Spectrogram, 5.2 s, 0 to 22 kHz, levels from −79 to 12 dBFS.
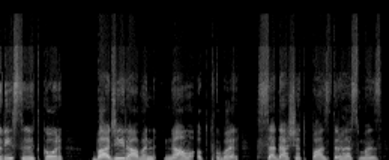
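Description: At 2.83 s a brief smear wobbles the speech: short concealed packet loss, where about 40 ms never arrived and the receiver extended the preceding sound across the hole. From 2.88 to 3.18 s, just before "سداہ شتھ", the speech turns rough and noisy: a lost packet rebuilt from error correction, with the decoder playing low-bitrate backup copies carried in the following packets.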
